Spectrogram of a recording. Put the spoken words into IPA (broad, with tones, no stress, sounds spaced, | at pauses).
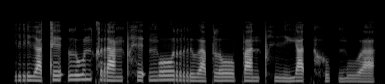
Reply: r i˩˦ a̯ t e˦˥ ʔ l u˥˩ n k r a˧ ŋ pʰ e˦˥ ʔ ŋ oː˥˩ r ɯ˩˦ a̯ p l oː˧ p a˧ n pʰ iː˩˦ j a˦˥ t̚ h u˨˩ k̚ m u˨˩ a̯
